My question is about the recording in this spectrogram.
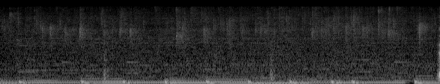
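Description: Shower running: a steady hiss of spraying water, over soft background music with a repeating low bass line.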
